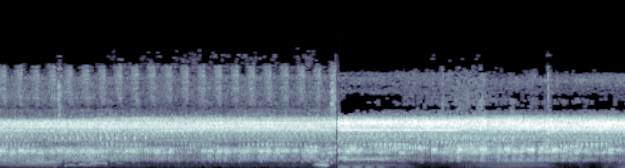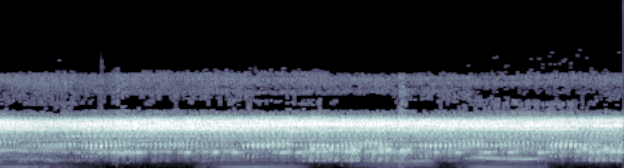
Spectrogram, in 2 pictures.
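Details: A black-webbed tree frog (Rhacophorus kio) in Chiang Mai gives short, nasal, rattling croaks, repeated about every second and a half.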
